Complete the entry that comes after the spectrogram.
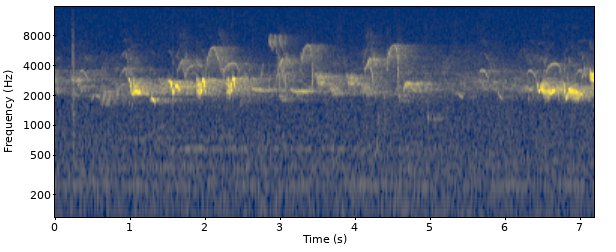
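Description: Small birds chirping in quick, repeated short calls that come in clusters, over a faint steady hum.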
